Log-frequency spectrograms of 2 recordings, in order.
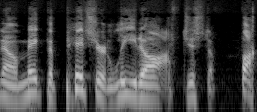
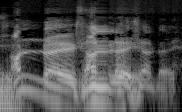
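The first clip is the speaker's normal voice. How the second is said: fading echo; 6 semitones lower, 5 dB quieter than usual. Pretend. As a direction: echo dying away, getting lower and softer.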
